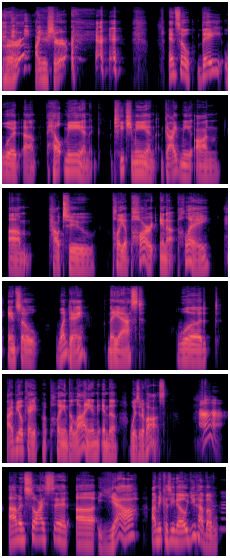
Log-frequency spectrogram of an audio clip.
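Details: Adult man who stutters, teased about it at school; stuttering.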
